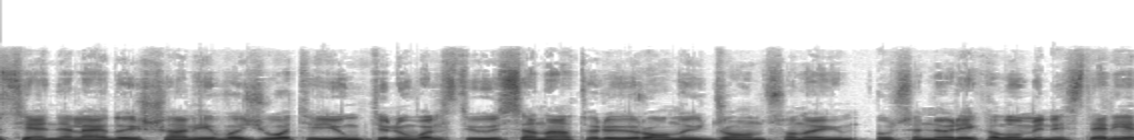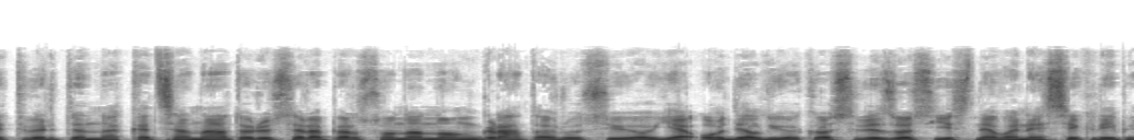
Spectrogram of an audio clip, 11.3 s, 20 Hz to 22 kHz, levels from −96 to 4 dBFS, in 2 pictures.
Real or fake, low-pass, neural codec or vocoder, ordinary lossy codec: fake; 14.4 kHz; vocoder, 44.1 kHz, 128 mel bands every 512 samples, BigVGAN v2; AAC, 64 kbps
